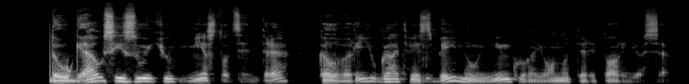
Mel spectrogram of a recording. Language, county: Lithuanian, Vilnius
